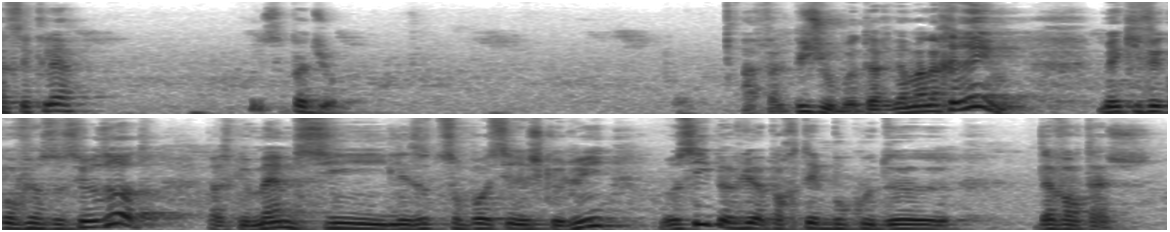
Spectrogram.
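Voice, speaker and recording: Animated rabbi teaching a class. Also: male voice, mid-range voice, a little hiss or hum. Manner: animated, swings his voice up and down, drops to near whispers; asks the class questions and acts out everyday scenes. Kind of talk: Torah lesson, reading Hebrew text and explaining in French.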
